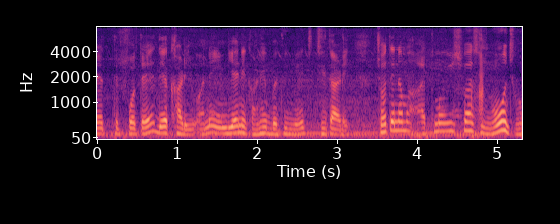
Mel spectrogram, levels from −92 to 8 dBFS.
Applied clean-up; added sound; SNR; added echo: none; none; none; none.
